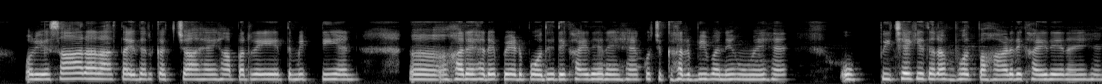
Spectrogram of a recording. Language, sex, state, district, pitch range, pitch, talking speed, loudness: Hindi, female, Bihar, Begusarai, 230-240 Hz, 235 Hz, 180 wpm, -16 LUFS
